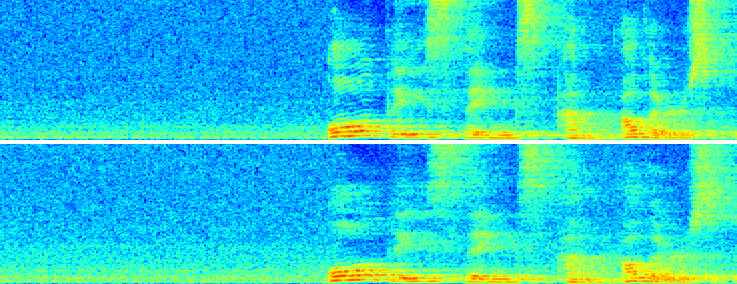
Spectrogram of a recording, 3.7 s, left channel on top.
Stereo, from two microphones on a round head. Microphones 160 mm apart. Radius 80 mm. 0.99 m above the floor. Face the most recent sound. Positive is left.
turn(degrees=60)  # may be behind; listen again after turning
